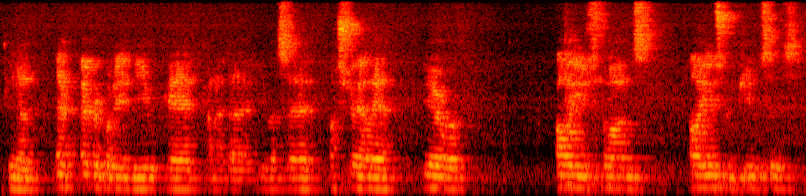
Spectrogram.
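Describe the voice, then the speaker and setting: A man answers audience questions about his business in an informal, hesitant way. His middling voice moves little in pitch. He is picked up from afar in a very echoey room with clear noise behind him. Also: dark tone, far from the mic. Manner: hesitant, informal, leans on "you know" and "sort of".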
